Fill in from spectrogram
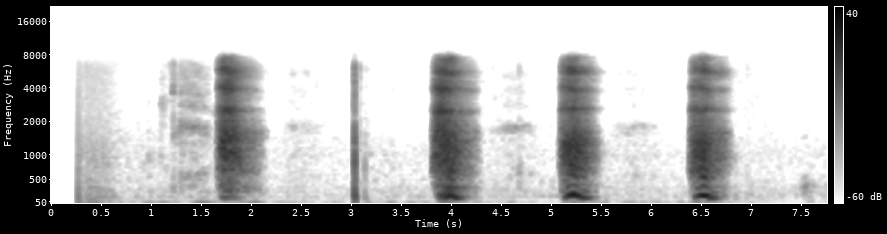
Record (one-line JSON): {"exhalation_length": "7.8 s", "exhalation_amplitude": 20408, "exhalation_signal_mean_std_ratio": 0.29, "survey_phase": "beta (2021-08-13 to 2022-03-07)", "age": "65+", "gender": "Female", "wearing_mask": "No", "symptom_none": true, "symptom_onset": "12 days", "smoker_status": "Ex-smoker", "respiratory_condition_asthma": false, "respiratory_condition_other": false, "recruitment_source": "REACT", "submission_delay": "2 days", "covid_test_result": "Negative", "covid_test_method": "RT-qPCR", "influenza_a_test_result": "Negative", "influenza_b_test_result": "Negative"}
